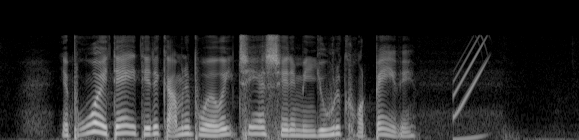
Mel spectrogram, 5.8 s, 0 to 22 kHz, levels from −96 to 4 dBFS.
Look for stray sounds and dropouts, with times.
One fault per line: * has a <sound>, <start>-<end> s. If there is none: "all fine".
* has a chirp, 4.5-4.9 s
